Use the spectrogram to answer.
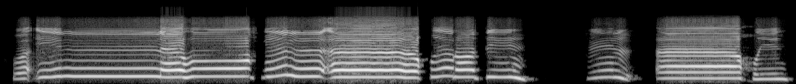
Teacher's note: ہو کھینچیں گے الٹا پیش ہے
